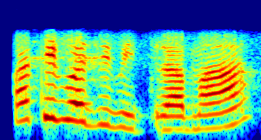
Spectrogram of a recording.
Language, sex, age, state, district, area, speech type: Nepali, female, 18-30, West Bengal, Jalpaiguri, urban, conversation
